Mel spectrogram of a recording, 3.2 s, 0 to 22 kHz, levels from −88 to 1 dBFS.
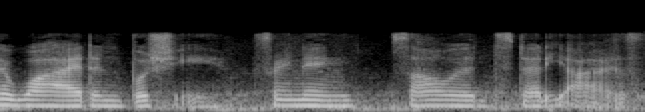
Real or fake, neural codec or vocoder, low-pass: fake; codec, 24 kHz, 0.9 kbps, WavTokenizer, medium speech release version 1; 7.2 kHz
